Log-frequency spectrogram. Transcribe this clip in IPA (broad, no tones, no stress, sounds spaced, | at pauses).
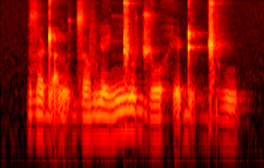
z ʌ ɖ a̰ l o̰ d͡z ʌ v ɳ e ŋ͡ǁ u d͡ʒ o h ḛ ɖ ḛ ɡ͡ǁ u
